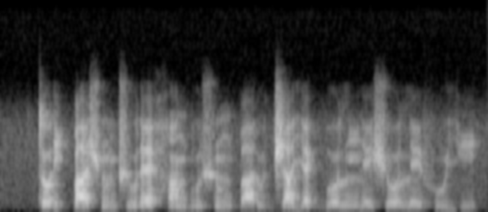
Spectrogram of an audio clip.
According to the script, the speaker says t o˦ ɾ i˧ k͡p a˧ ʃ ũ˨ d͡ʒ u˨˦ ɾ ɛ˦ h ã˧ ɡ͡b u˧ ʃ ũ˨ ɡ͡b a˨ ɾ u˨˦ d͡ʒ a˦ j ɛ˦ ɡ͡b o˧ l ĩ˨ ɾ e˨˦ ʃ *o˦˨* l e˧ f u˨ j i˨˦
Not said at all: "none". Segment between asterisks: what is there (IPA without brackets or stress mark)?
o˦˨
